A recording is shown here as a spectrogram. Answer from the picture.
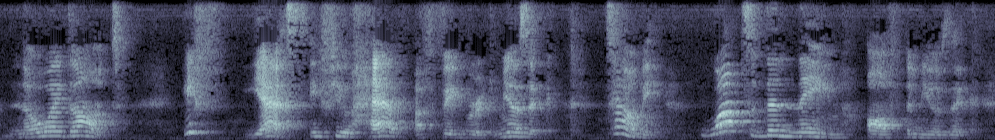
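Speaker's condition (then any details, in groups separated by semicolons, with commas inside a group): No condition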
